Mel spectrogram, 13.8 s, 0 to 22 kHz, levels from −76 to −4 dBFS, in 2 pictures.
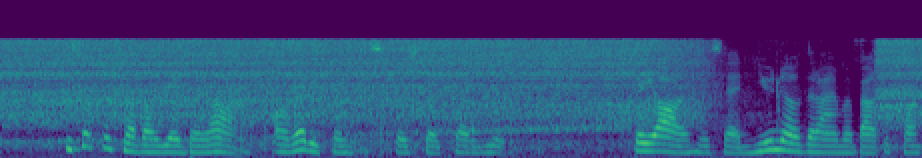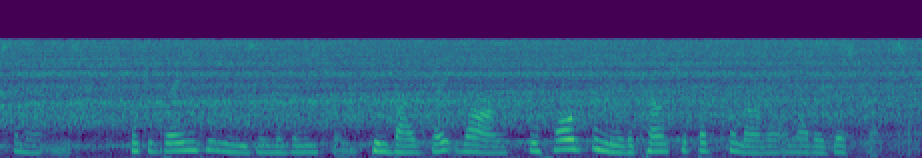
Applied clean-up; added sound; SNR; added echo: none; Fill (with liquid) / Water tap, faucet; -3 dB; none.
